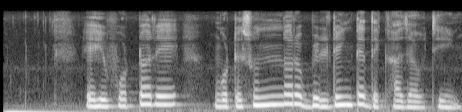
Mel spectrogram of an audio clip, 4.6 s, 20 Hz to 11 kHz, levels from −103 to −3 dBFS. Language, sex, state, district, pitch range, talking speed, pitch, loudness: Odia, female, Odisha, Malkangiri, 170-240 Hz, 105 wpm, 190 Hz, -14 LUFS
